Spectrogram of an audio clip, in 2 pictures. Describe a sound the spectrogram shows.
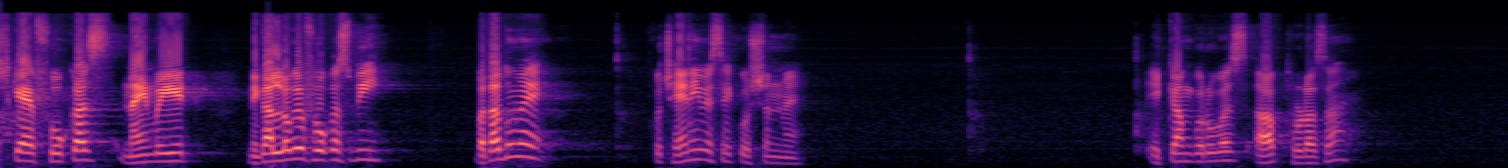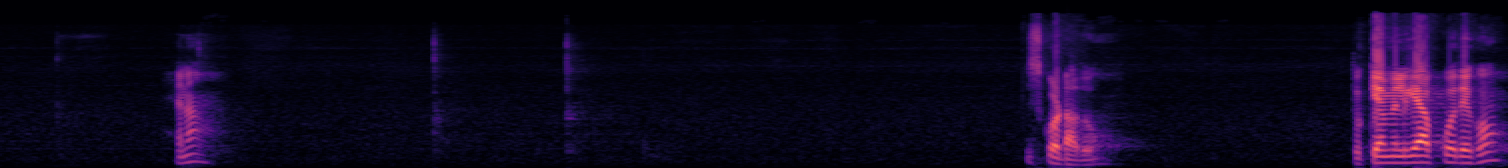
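A man explains calmly through a close microphone, in short bursts with pauses.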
